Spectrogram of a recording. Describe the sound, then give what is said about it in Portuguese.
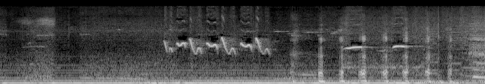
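A rufous-browed peppershrike (pitiguari) sings a quick series of clear, warbling whistled notes outdoors in the countryside, over a steady low hum and some clattering background noise. “Esse é o Pitiguari. Deixa eu ouvir ele aí.”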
